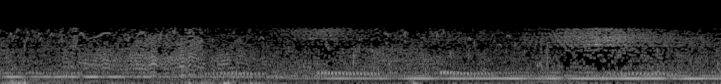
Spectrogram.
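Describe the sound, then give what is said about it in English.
A dense, continuous drone of countless flies buzzing together, a steady wavering hum with layered high whines that swell and fade slightly over several seconds, with no talking. Vast swarms of flies infest a poisonous oasis whose water is saltier than the sea. “As if to underline the horror, the place is infested by vast swarms of flies.”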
